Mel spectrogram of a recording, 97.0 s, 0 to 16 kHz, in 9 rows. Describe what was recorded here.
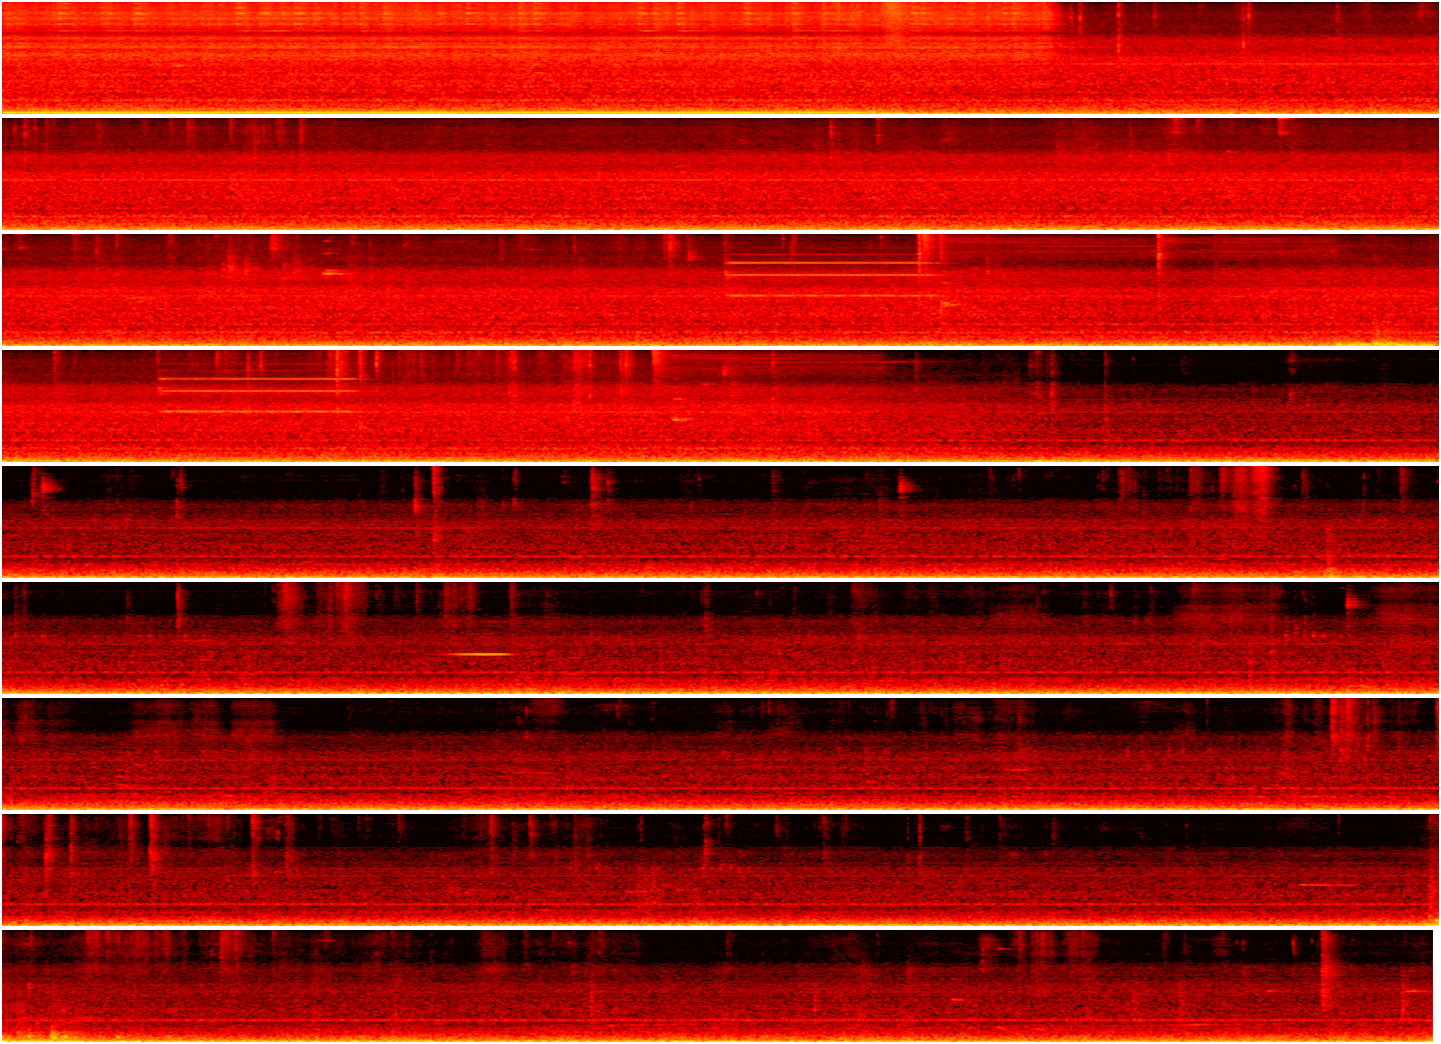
from Wuri Station to Chenggong Station, Binaural recordings, Zoom H4n+ Soundman OKM II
